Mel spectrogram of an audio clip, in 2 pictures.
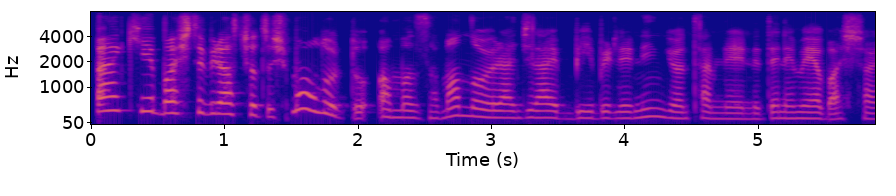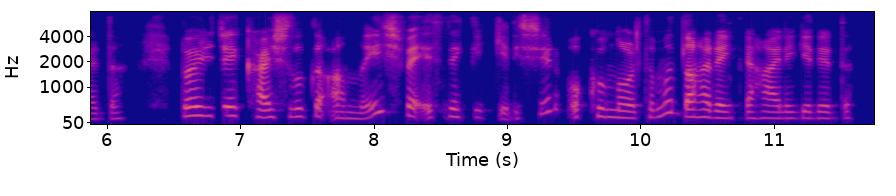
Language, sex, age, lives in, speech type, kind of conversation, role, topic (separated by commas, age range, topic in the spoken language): Turkish, female, 25-29, Poland, read, expert-assistant, expert, Eğer Harry Potter Türk edebiyatında yazılmış olsaydı, hangi temalar öne çıkardı?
